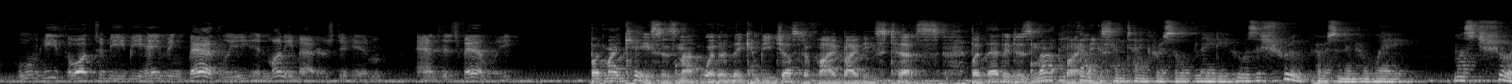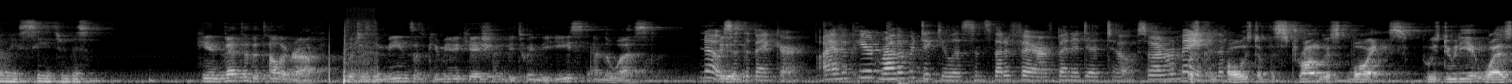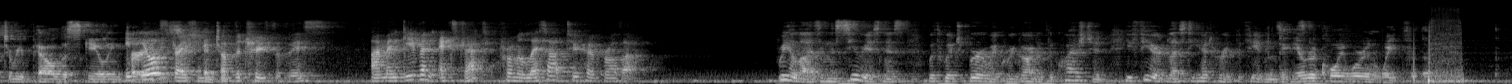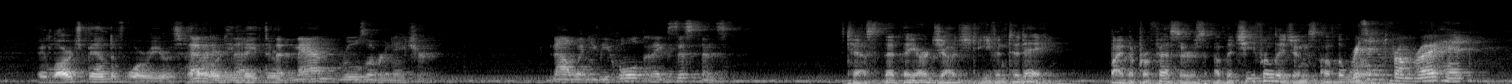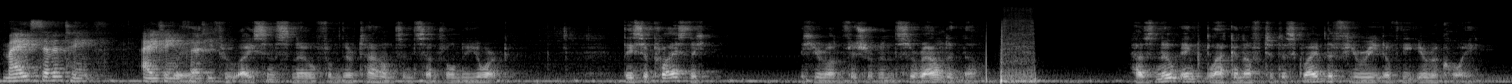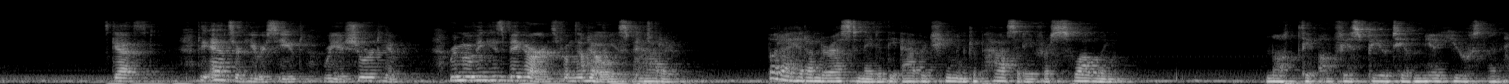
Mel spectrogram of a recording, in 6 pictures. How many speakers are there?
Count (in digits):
9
